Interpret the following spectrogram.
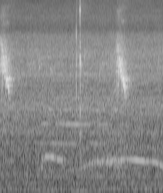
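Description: Faint bird calls: a short note, then one longer, gently arching call, with two quick high downward chirps.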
